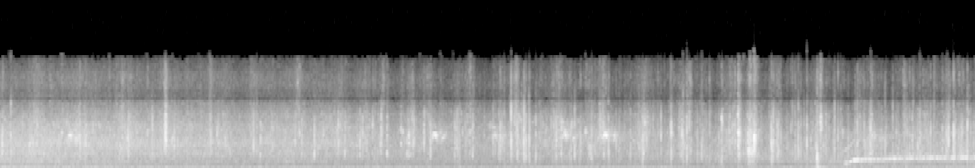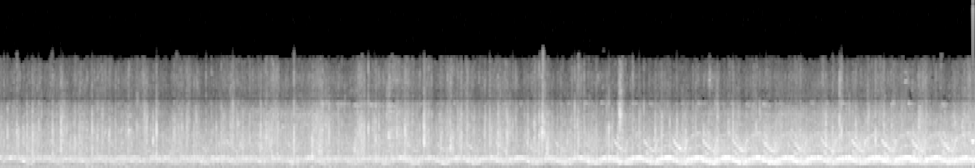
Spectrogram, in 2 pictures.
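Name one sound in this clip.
Footsteps tap on a brick sidewalk.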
